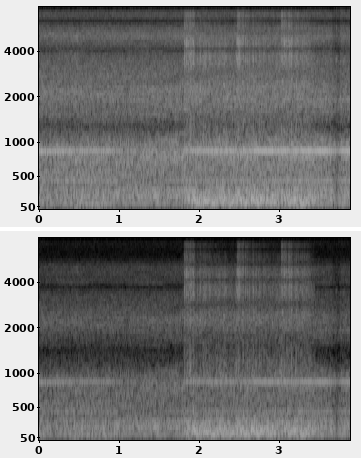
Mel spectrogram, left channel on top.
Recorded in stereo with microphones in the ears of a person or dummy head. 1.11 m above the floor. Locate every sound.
0.0 s a machine running: 50° left (ahead or behind)
1.8 s an explosion: 10° left (ahead or behind)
